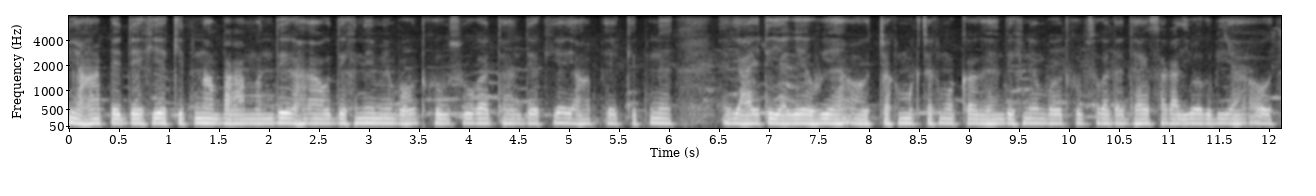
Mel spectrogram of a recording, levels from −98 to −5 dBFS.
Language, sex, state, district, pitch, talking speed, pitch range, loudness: Hindi, male, Bihar, Kishanganj, 125 Hz, 185 wpm, 120-130 Hz, -17 LUFS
